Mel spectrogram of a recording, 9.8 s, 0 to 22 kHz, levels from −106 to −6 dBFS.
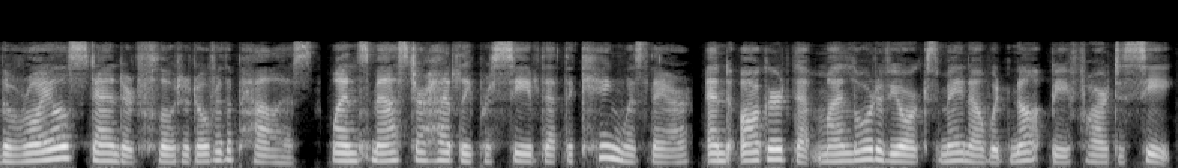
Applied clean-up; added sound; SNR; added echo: none; none; none; none.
